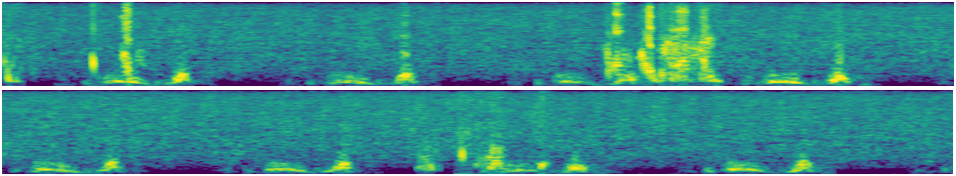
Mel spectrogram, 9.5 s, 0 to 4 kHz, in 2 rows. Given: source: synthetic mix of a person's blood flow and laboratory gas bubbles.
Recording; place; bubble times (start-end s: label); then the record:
Doppler ultrasound of blood flow; precordium
0.00-0.11 s: bubbles
0.42-0.50 s: bubbles
0.58-0.73 s: bubbles
3.00-3.60 s: bubbles
6.83-6.96 s: bubbles
7.03-7.29 s: bubbles
7.41-7.52 s: bubbles
From the record:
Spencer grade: 2 (many but less than half of the cardiac periods contain bubble signals, singularly or in groups); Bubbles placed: only in the low amplitude regions of the cardiac cycle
